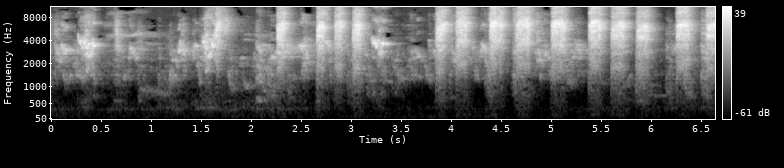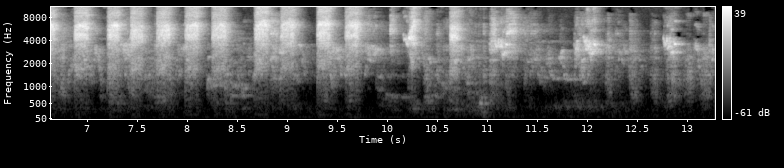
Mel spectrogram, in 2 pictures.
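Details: Very loud pet budgerigars give a long run of harsh, squawky notes repeated several times a second in a steady rhythm, then return to looser warbling chatter.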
